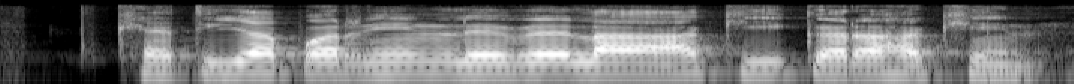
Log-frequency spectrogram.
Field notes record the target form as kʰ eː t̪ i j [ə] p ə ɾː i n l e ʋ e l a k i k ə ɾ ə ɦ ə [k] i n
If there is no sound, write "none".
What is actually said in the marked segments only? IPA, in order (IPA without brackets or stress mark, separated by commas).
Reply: a, kʰ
